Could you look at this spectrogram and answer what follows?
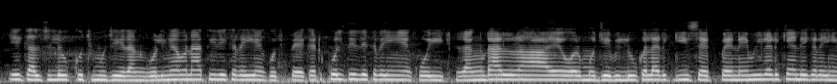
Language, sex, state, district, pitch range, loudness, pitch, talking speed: Hindi, female, Chhattisgarh, Bilaspur, 205-220 Hz, -13 LUFS, 210 Hz, 220 wpm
